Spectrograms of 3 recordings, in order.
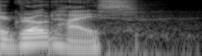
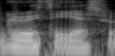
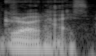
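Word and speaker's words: Groothuis: So another one is, this is from Rebecca Grotheis. Did you get that? I pronounced her name right, guys. Sorry, I did that wrong before. It's spelled Grotheius, so I thought Grotheus was correct, but it's Grotheis.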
